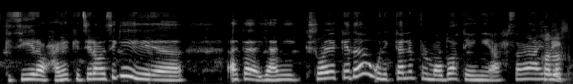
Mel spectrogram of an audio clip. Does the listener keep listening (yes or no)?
no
